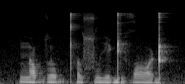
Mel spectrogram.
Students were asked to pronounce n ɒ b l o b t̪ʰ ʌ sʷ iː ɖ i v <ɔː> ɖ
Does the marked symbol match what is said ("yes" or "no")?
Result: yes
